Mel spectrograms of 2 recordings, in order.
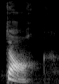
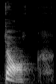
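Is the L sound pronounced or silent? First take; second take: silent; silent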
